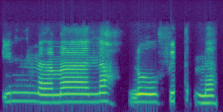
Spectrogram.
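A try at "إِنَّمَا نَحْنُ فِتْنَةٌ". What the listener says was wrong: Nunnya jangan panjang. Innama nahnu fitnatun fala takfur.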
